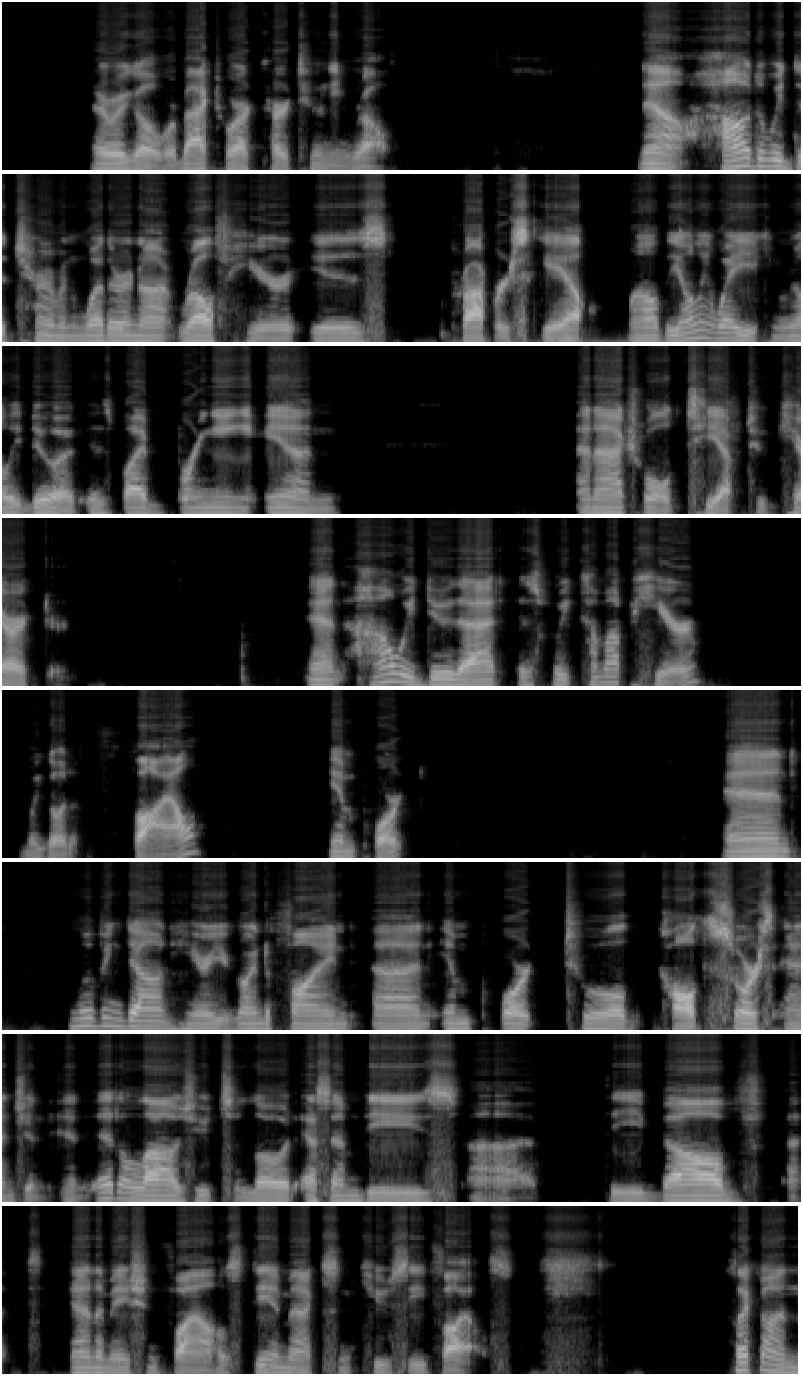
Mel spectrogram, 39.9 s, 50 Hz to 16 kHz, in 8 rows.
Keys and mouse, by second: 0.8-6.3 middle drag, 6.3 KP_1, 20.8-26.1 drag.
